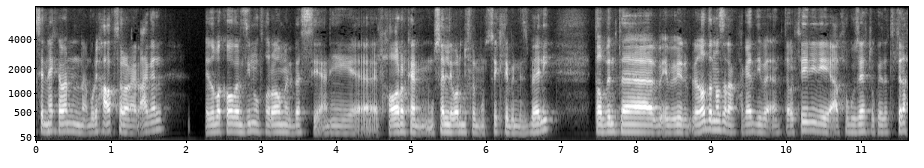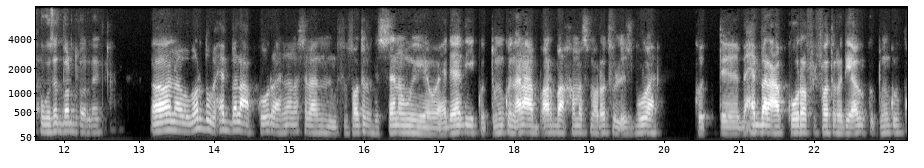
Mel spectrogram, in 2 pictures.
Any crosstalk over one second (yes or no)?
no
